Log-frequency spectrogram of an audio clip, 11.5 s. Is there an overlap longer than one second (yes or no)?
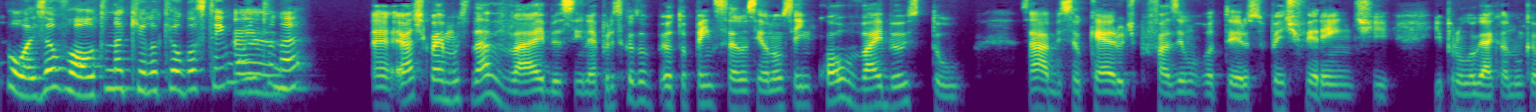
no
